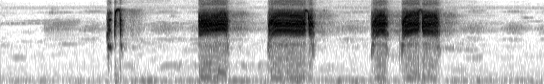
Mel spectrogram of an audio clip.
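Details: Grey francolin (teetar), from a training recording for captive birds that do not call. A brief sharp note, then two long, coarse, raspy notes, then two more closely paired rasping notes, all very loud over faint low hum.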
